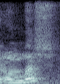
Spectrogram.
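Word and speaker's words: rhombus: Fourth में रोम्बस, एच जो है आपका साइलेंट है, साइलेंट प्रोनाउंसिएशन से रोम्बस।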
